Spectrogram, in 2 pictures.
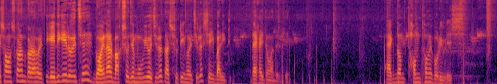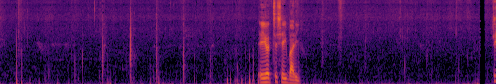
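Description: Footsteps crunch steadily on a dirt path.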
